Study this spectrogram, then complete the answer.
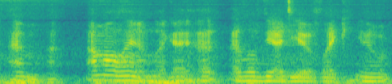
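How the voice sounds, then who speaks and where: A man speaks at a fairly quick pace. Audible room echo is present in the recording. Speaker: chef and restaurant owner. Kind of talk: casual chat. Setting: bar.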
